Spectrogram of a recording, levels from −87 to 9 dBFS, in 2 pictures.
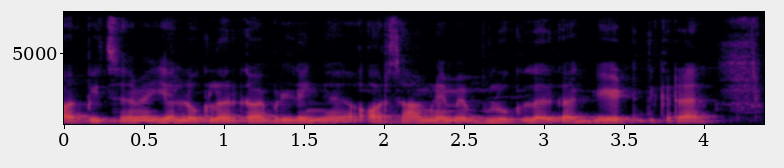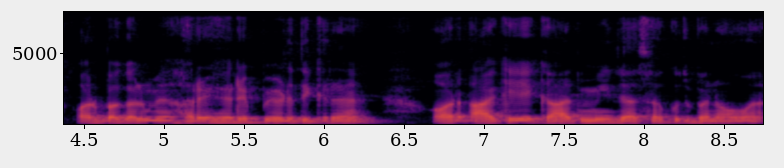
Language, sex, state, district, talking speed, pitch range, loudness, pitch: Hindi, male, Bihar, Saharsa, 245 wpm, 115-125 Hz, -32 LUFS, 120 Hz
